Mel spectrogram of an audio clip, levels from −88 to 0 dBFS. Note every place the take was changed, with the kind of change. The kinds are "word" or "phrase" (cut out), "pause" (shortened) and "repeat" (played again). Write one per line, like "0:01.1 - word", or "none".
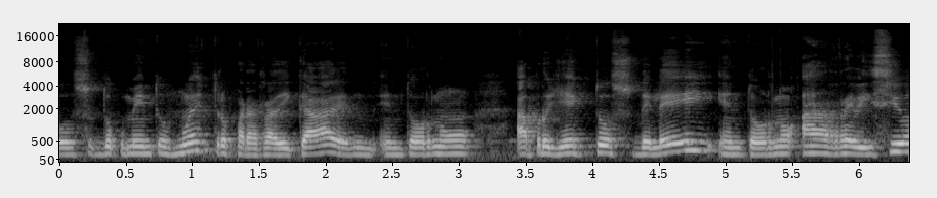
none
